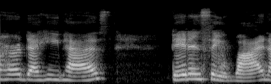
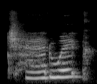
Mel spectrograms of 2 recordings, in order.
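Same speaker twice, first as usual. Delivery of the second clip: stunned; 10 semitones higher than usual. Real, not acted. Naming shocking death.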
